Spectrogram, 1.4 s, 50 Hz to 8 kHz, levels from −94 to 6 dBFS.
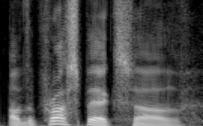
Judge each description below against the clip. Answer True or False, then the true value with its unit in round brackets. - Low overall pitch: True (125 Hz)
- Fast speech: False (175 wpm)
